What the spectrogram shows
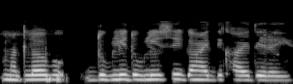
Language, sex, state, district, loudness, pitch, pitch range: Hindi, female, Bihar, Darbhanga, -16 LUFS, 220 Hz, 210-220 Hz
